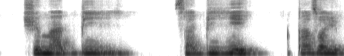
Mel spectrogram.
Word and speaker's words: s'habiller: Not Bill. It's not Bill. It's not Bill. I think I've mentioned this before. I-L and I-double-L in French are pronounced I. Je m'habille. S'habiller.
